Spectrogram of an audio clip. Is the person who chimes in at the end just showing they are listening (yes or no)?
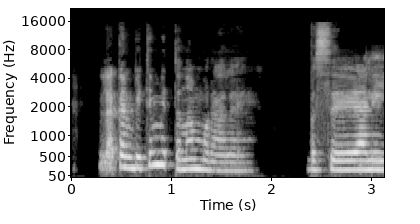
yes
